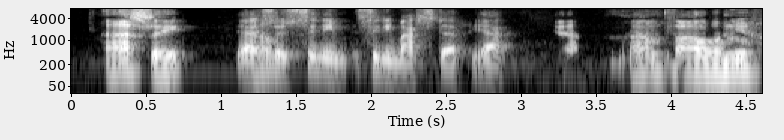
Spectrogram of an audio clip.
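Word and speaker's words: KineMaster: you know well i i took it as cine as in cinema but with a k i see yeah so sydney city master yeah yeah i'm following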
